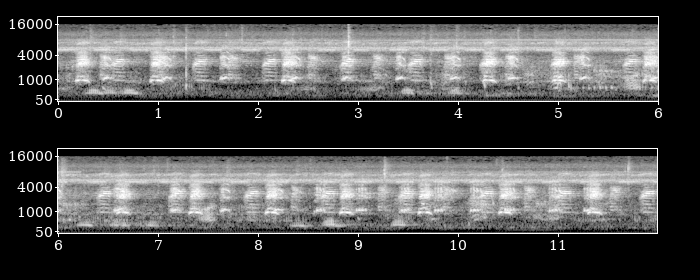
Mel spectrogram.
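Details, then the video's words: Dense nighttime frog chorus: many overlapping, pulsed croaks tumble over one another in quick, uneven bursts, joined by deeper throaty notes, over a continuous shrill insect whine. "Calming Sound Of Harmonious Frog Croaking"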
